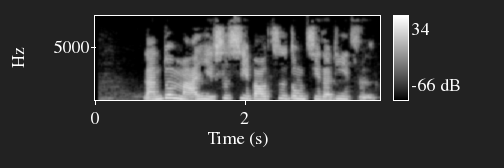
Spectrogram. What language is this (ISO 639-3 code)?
zho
